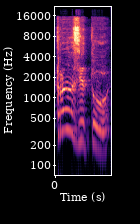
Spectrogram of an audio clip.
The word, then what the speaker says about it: trânsito: Trânsito é uma palavra que muda de sentido conforme a sílaba tônica, pois transito pertence ao verbo transitar, é o presente do indicativo. É o que a gente comentou lá a respeito da conferência, conferencia, a respeito de história, historia, Aí, no caso, trânsito, que é um substantivo, virou verbo transito, com a mudança dessa sílaba tônica, com a retirada do acento, não é?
